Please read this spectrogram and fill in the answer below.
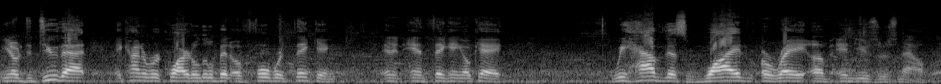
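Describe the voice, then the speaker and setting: A man's fairly high voice at a moderate pace, with fairly even intonation and noticeable background noise. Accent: American. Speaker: firearms company representative. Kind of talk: product demo interview. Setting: trade show booth.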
